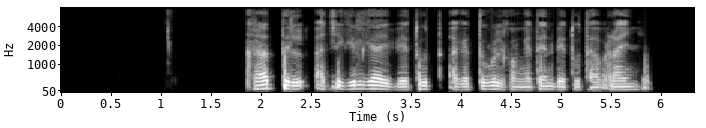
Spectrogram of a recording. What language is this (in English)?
Kalenjin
